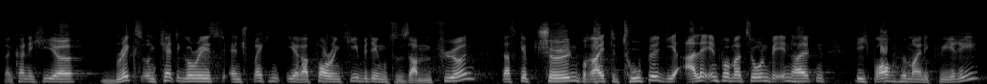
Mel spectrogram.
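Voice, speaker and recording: A man's voice: medium pitch, expressive, brisk, hardly any pauses. A man giving a live university lecture, explaining informally and conversationally with rhetorical questions to his students. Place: classroom with chalkboard.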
